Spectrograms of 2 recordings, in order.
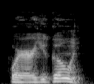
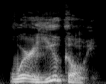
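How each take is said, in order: First: It sounds like a plain, neutral question. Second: It sounds like an accusing demand.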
